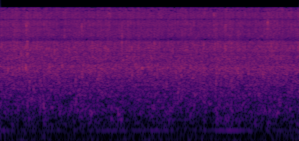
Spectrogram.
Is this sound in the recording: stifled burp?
no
